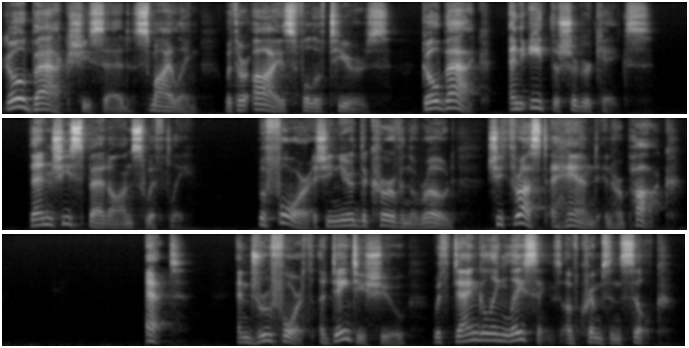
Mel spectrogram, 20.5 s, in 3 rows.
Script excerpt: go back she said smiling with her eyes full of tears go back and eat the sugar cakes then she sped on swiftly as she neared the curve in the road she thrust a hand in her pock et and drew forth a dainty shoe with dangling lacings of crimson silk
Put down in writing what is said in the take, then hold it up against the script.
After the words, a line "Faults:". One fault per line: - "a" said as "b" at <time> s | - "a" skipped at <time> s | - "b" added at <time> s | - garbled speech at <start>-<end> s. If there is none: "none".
go back she said smiling with her eyes full of tears go back and eat the sugar cakes then she sped on swiftly before as she neared the curve in the road she thrust a hand in her pock et and drew forth a dainty shoe with dangling lacings of crimson silk
Faults:
- "before" added at 9.4 s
